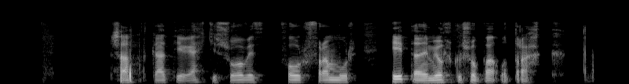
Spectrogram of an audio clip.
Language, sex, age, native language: Icelandic, male, 20-29, Icelandic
